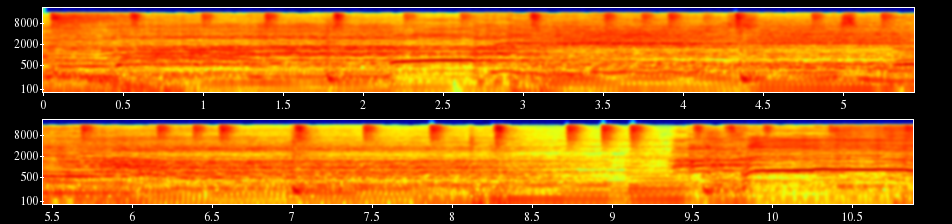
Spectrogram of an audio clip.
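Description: Gospel-soul song: voices singing long, wavering held notes over steady bass notes and a regular cymbal beat.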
